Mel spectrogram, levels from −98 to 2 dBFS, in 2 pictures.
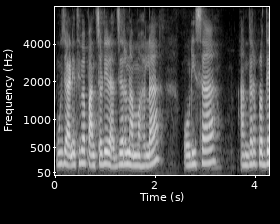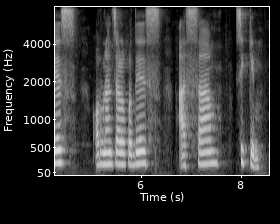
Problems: none marked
